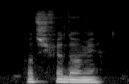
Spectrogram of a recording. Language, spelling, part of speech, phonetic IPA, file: Polish, podświadomie, adverb, [ˌpɔtʲɕfʲjaˈdɔ̃mʲjɛ], LL-Q809 (pol)-podświadomie.wav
